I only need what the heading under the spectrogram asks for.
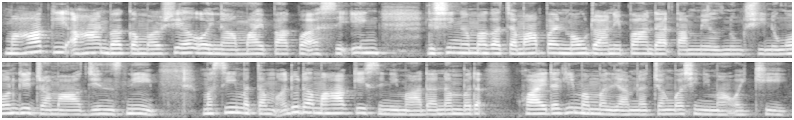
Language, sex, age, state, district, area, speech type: Manipuri, female, 45-60, Manipur, Imphal West, urban, read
